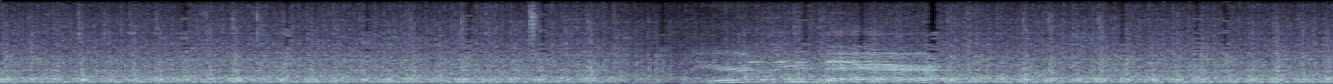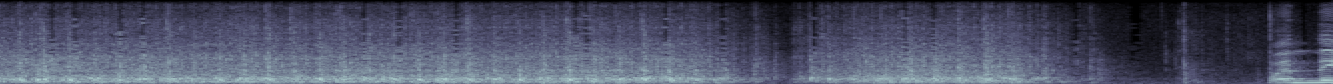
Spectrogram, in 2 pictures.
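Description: Singer electric sewing machine running steadily while top-stitching fabric. It pauses briefly about eight seconds in, runs again for a moment, and stops about a second before the end.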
